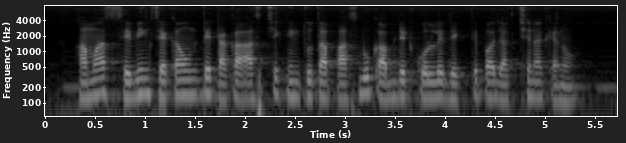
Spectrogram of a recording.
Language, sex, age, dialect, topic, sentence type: Bengali, male, 18-24, Jharkhandi, banking, question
